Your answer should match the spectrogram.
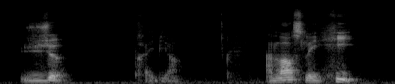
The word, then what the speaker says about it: je: focusing on that pronunciation so it doesn't sound like j'ai, je.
